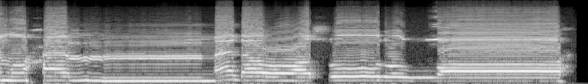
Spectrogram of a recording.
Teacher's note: تنوین کے بعد حروف یرملون کا را آیا ہے، ادغام ہوگا بلا گنہ، گنہ نہیں کرنا ہے۔ · محمد میم مشدد پر بھی گنہ ہوگا، گنہ کی مقدار 1 الف کے برابر ہوتی ہے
